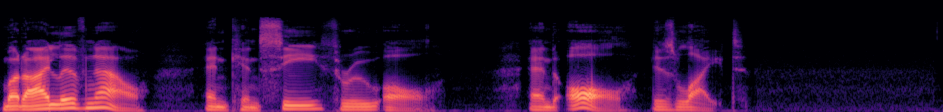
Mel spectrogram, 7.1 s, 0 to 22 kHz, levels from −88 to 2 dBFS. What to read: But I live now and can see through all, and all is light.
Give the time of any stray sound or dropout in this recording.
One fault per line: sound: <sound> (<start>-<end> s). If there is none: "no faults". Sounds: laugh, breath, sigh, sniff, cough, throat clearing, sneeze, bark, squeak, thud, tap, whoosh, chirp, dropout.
no faults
